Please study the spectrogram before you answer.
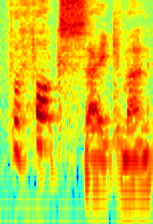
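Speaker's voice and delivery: slow, soft, weary curse; exasperated groan. Real, not acted. Fan groaning at his screen after the goal goes in. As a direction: sag with disgust.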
